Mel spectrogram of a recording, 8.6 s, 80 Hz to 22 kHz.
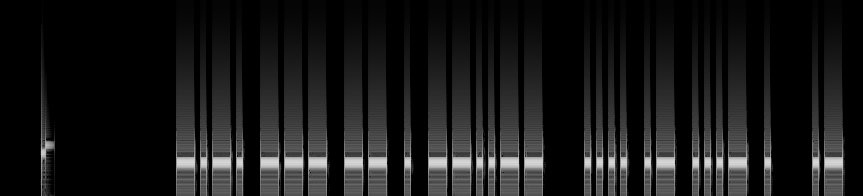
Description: Morse code, heard as a keyed tone, about 20 wpm, 700 Hz. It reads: COME, HAVE A
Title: Sentences from Top 1500 Words 20wpm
